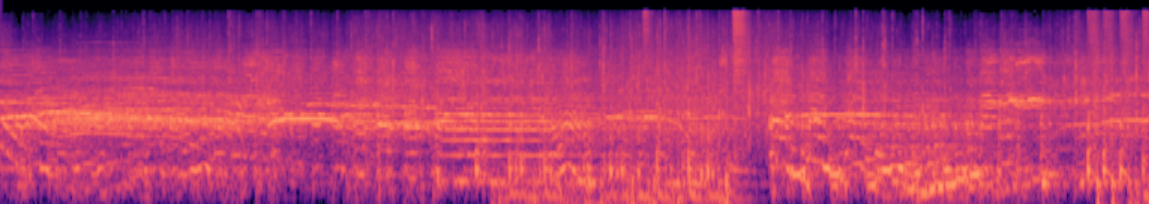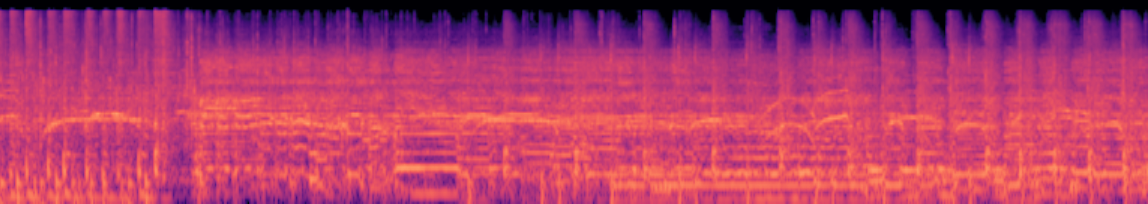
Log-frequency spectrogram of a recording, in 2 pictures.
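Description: Live rock band with a string section of violins and cello playing a song, loud and continuous.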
